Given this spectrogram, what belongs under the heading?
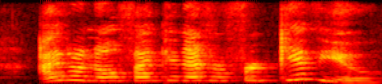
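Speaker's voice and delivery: high, squeaky, piping little voice. Humphrey, in his cage, answers ms. mack as she says goodbye: squeaking. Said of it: "I squeaked".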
